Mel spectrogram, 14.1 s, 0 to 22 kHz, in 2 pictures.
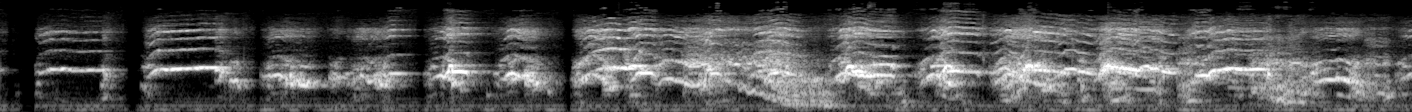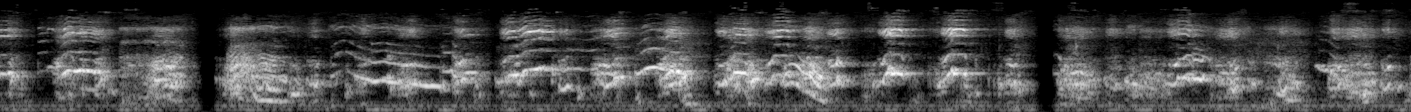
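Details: Litter of homeless Bulldog puppies awaiting adoption, recorded 28 March 2014, making noise: many overlapping high whines, squeals and yelps in a continuous busy chorus, with a steady low hum behind.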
